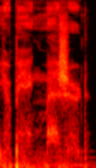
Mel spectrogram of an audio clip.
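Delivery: hushed, soft, breathy whisper. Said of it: "it whispers".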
